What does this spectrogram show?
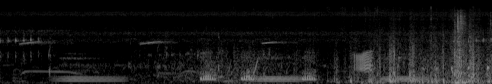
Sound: crickets chirping; frogs croaking

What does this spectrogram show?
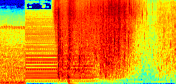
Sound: ship horn

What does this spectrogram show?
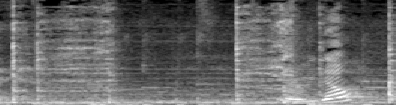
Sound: spatula scraping

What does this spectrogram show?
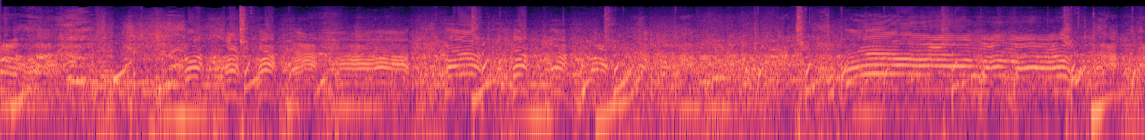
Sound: laughing

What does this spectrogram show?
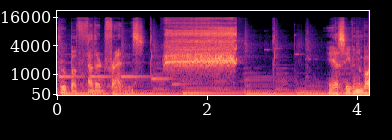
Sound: shrill, slow squawk

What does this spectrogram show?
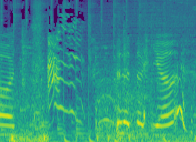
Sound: cat meowing

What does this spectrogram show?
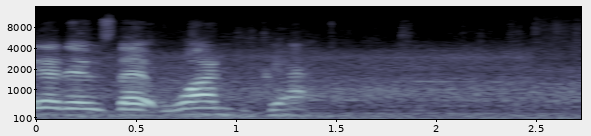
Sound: cyclists talking

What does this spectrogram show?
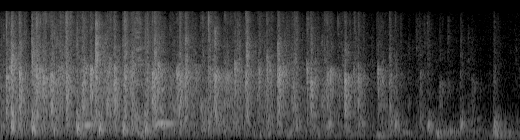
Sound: applause

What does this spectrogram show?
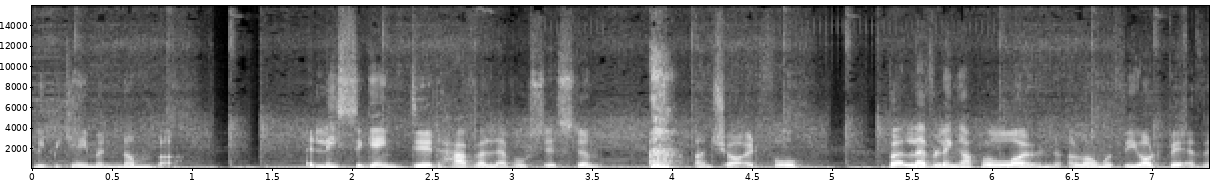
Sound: cough

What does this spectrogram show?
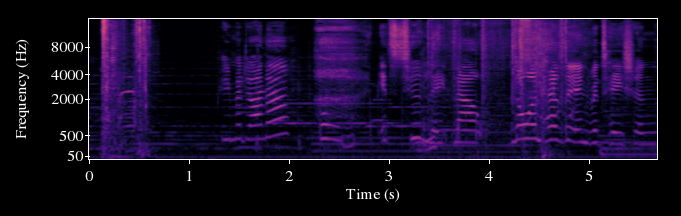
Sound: sighs

